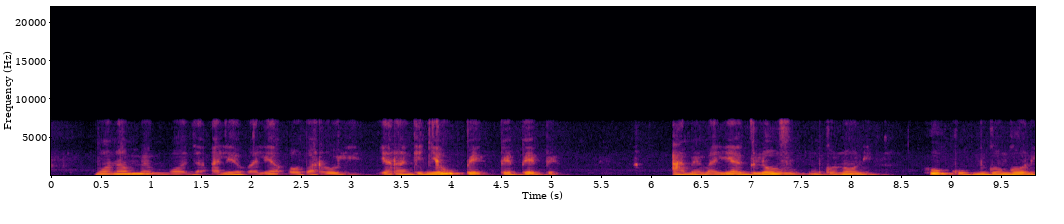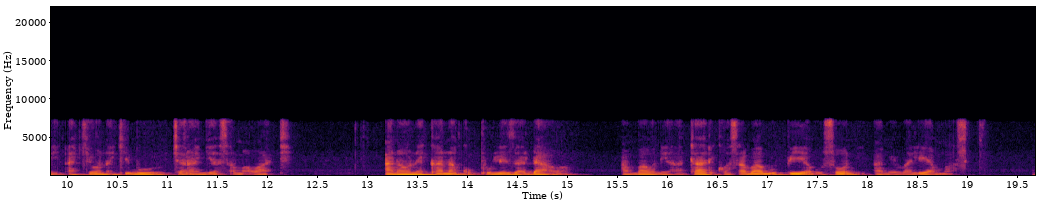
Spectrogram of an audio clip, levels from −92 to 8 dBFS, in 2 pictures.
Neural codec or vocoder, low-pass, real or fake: vocoder, 22.05 kHz, 80 mel bands, WaveNeXt; 7.2 kHz; fake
